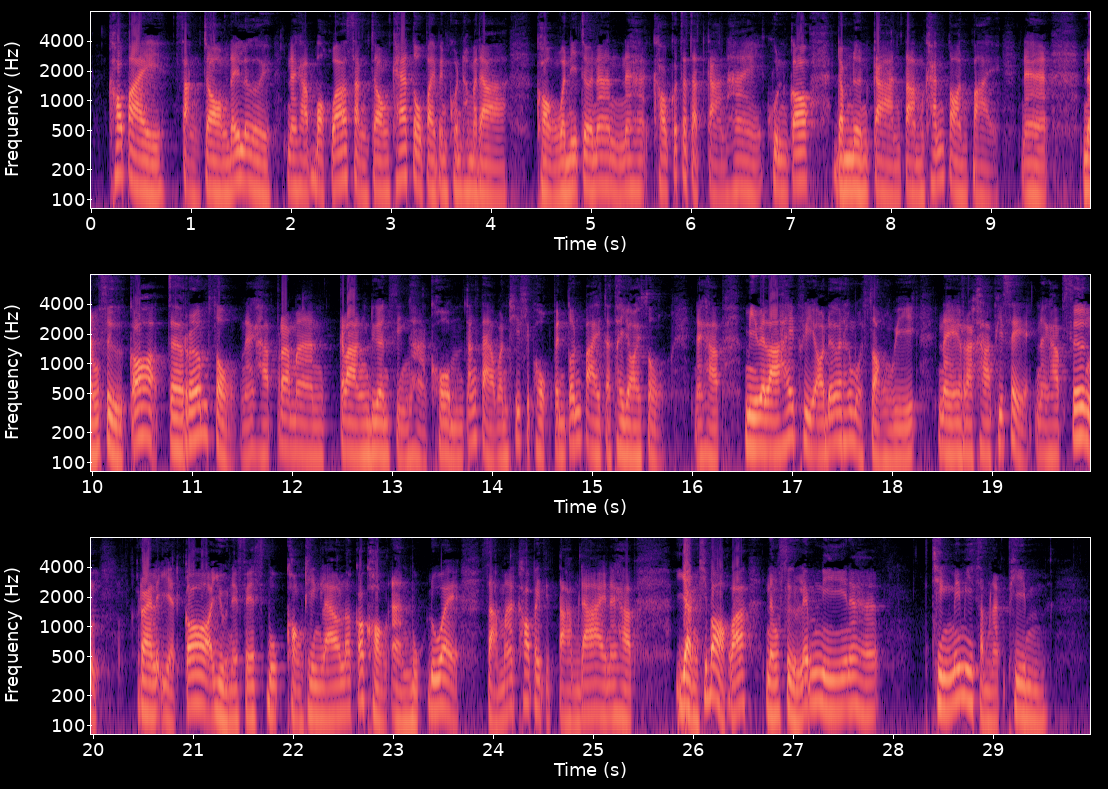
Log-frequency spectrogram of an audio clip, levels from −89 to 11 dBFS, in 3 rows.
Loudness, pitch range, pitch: -18 LUFS, 115-145 Hz, 125 Hz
